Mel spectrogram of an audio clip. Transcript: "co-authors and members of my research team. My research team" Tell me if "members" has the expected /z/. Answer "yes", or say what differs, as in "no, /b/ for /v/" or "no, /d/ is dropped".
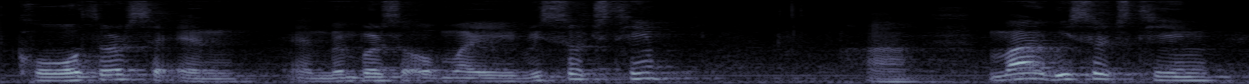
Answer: no, /s/ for /z/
